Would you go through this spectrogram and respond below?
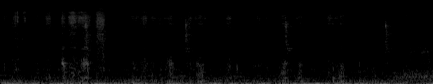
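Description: A pen scratches steadily across paper close up, a continuous soft rubbing with faint strokes and no speech, as Telugu exam notes are written out.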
